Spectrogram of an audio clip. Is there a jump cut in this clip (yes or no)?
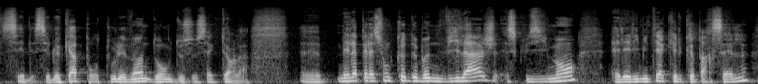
no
